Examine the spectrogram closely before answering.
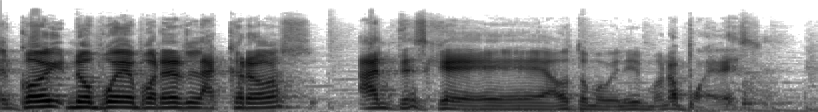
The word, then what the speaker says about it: lacrosse: Pero en lacrosse, en lacroix... No sé por qué le pronuncio lacroix. En lacrosse, tío.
